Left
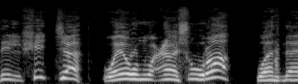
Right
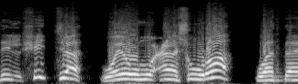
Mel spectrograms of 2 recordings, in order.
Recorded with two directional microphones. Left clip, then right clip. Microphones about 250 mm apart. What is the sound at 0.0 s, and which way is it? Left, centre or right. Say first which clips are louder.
Speech: right 10 dB; left.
